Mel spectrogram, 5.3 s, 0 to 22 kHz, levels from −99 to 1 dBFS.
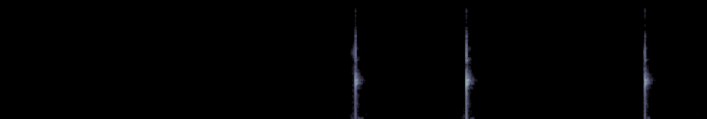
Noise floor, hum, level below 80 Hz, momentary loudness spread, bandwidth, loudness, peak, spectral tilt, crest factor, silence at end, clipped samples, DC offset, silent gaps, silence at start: under -90 dBFS; none; -82 dBFS; 6 LU; 4 kHz; -45 LUFS; -16 dBFS; 1.5 dB/octave; 36 dB; 0.45 s; under 0.1%; under 0.1%; none; 2.65 s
